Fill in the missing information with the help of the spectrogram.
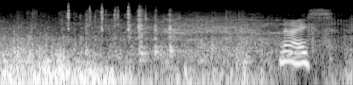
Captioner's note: bike rattles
